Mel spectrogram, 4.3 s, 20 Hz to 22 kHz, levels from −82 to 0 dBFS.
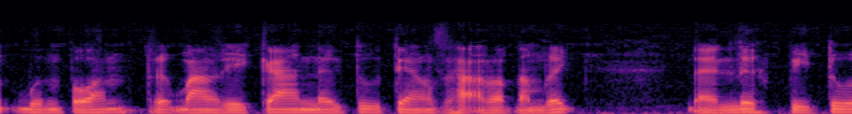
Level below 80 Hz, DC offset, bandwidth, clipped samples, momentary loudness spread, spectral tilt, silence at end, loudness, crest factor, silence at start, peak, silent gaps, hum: -48 dBFS; under 0.1%; 10 kHz; under 0.1%; 4 LU; -7.5 dB/octave; 0 s; -28 LUFS; 20 dB; 0 s; -8 dBFS; none; none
